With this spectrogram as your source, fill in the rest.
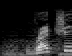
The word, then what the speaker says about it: wretched: Wretched lizard Wretched is the same as stretched, but it's two syllables.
